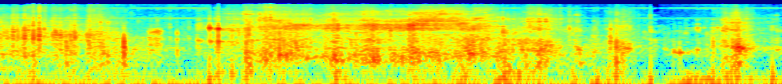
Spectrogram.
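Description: A crisp pastry crunches loudly close to a microphone.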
